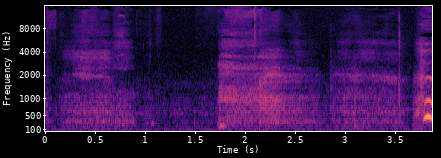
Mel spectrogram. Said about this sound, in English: Okay, let me breathe in a little bit.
